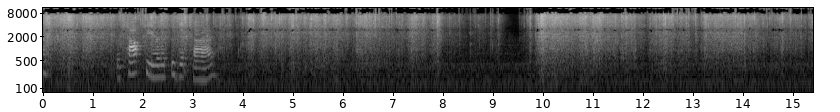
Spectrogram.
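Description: Plastic wrapping crinkles and rustles.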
